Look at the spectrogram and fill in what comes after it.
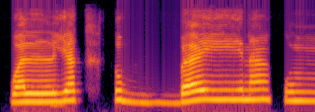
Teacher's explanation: Enggak usah walaktu bainakum langsung ke hurbnya. Jadi di sini tidak usah kita pantulkan huruf banya.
